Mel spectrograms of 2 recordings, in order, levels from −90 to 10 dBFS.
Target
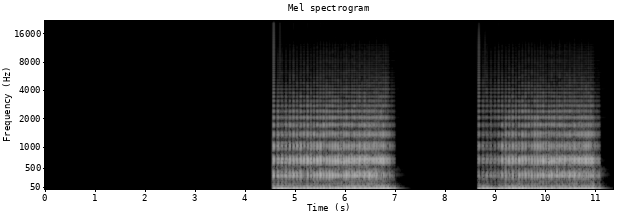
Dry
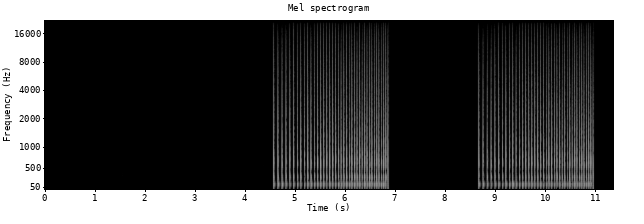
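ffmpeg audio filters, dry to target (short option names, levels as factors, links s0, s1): -filter_complex "[0:a]aemphasis=mode=reproduction:type=bsi,acrossover=split=3100[s0][s1];[s1]acompressor=threshold=0.00251:ratio=4:attack=1:release=60[s2];[s0][s2]amix=inputs=2:normalize=0,agate=range=0.0501:threshold=0.002:ratio=16:detection=peak,highshelf=f=5500:g=8.5,bandreject=f=60:t=h:w=6,bandreject=f=120:t=h:w=6,bandreject=f=180:t=h:w=6,bandreject=f=240:t=h:w=6,bandreject=f=300:t=h:w=6,bandreject=f=360:t=h:w=6,bandreject=f=420:t=h:w=6,bandreject=f=480:t=h:w=6,bandreject=f=540:t=h:w=6,asettb=1/sr,asplit=3[s3][s4][s5];[s3]atrim=end=6.784[s6];[s4]atrim=start=6.78:end=9.11,asetpts=PTS-STARTPTS,afade=t=in:d=0.004:c=qsin,afade=t=out:st=2.326:d=0.004:c=qsin,acrossover=split=140|3000[s7][s8][s9];[s8]acompressor=threshold=0.0251:ratio=6[s10];[s7][s10][s9]amix=inputs=3:normalize=0[s11];[s5]atrim=start=9.106[s12];[s6][s11]acrossfade=d=0.004:c1=hsin:c2=qsin[s13];[s13][s12]acrossfade=d=0.004:c1=qsin:c2=hsin,afftfilt=real='hypot(re,im)*cos(PI*b)':imag='0':win_size=512:overlap=0.75,asplit=2[s14][s15];[s15]adelay=122.4,volume=0.282,highshelf=f=4000:g=-2.76[s16];[s14][s16]amix=inputs=2:normalize=0,afftfilt=real='re*1.73*eq(mod(b,3),0)':imag='im*1.73*eq(mod(b,3),0)':win_size=2048:overlap=0.75,volume=2.24"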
